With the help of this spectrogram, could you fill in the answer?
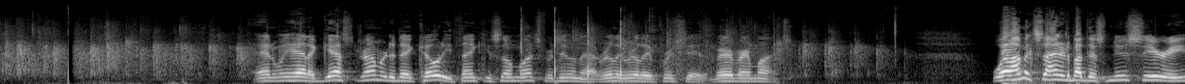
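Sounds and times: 
audience applause: 0:00.0 - 0:02.8, 0:05.5 - 0:09.2
speech: 0:02.5 - 0:08.0, 0:09.9 - 0:11.8.

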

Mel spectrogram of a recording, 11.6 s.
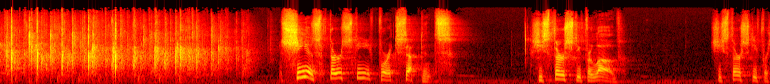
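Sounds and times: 
audience clapping: 0:00.0 - 0:04.0
speech: 0:04.2 - 0:06.8, 0:08.0 - 0:09.4, 0:10.7 - 0:11.5.

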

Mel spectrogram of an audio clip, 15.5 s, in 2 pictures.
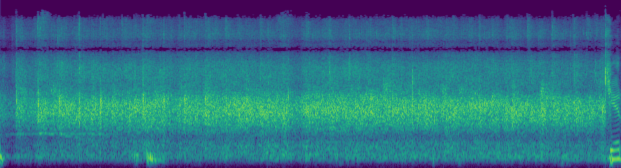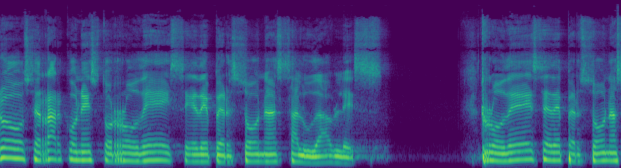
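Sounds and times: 
audience applause: 0:00.0 - 0:07.7
speech: 0:07.6 - 0:12.6, 0:13.8 - 0:15.5.

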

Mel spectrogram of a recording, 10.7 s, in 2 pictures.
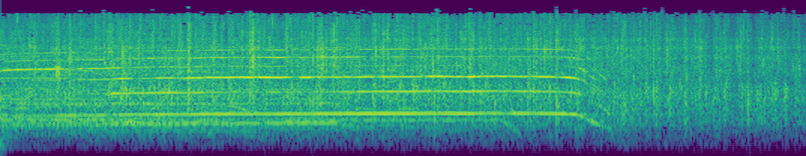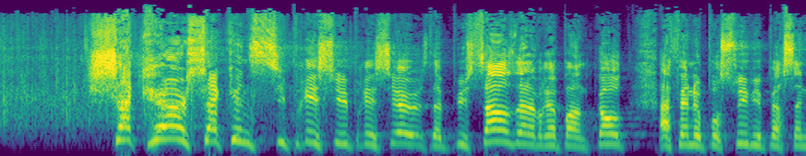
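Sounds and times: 
audience applause: 0:00.0 - 0:07.0
speech: 0:06.0 - 0:10.7.

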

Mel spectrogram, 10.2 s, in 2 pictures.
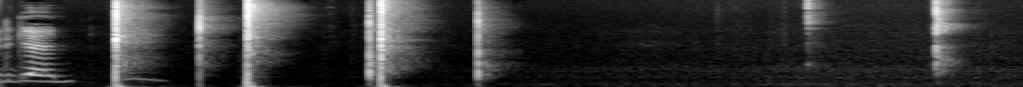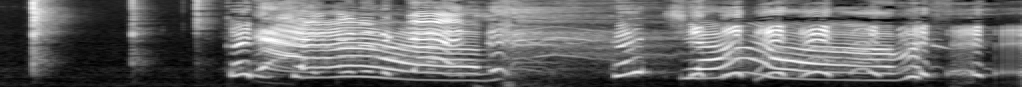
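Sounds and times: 
speech: 0:00.0 - 0:00.5, 0:06.2 - 0:10.2
hand clapping: 0:00.6 - 0:02.6, 0:04.7 - 0:06.2
laughter: 0:06.4 - 0:10.2.

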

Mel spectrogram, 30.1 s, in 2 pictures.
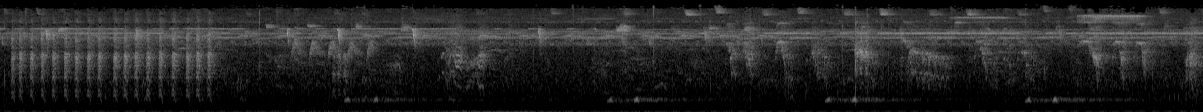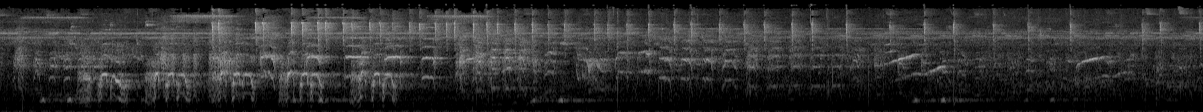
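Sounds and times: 
high insect buzz: 0:00.0 - 0:30.0
birds singing in a bird reserve: 0:00.1 - 0:30.0.

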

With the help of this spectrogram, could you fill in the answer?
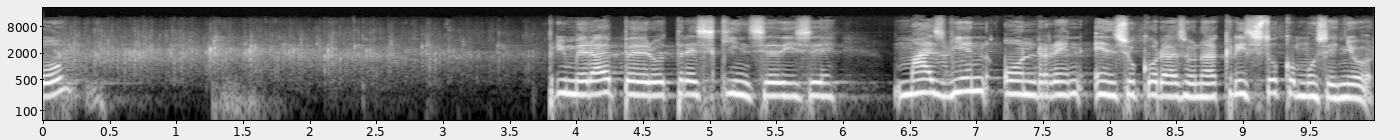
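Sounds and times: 
audience applause: 0:00.0 - 0:03.8
speech: 0:03.8 - 0:09.9.

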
